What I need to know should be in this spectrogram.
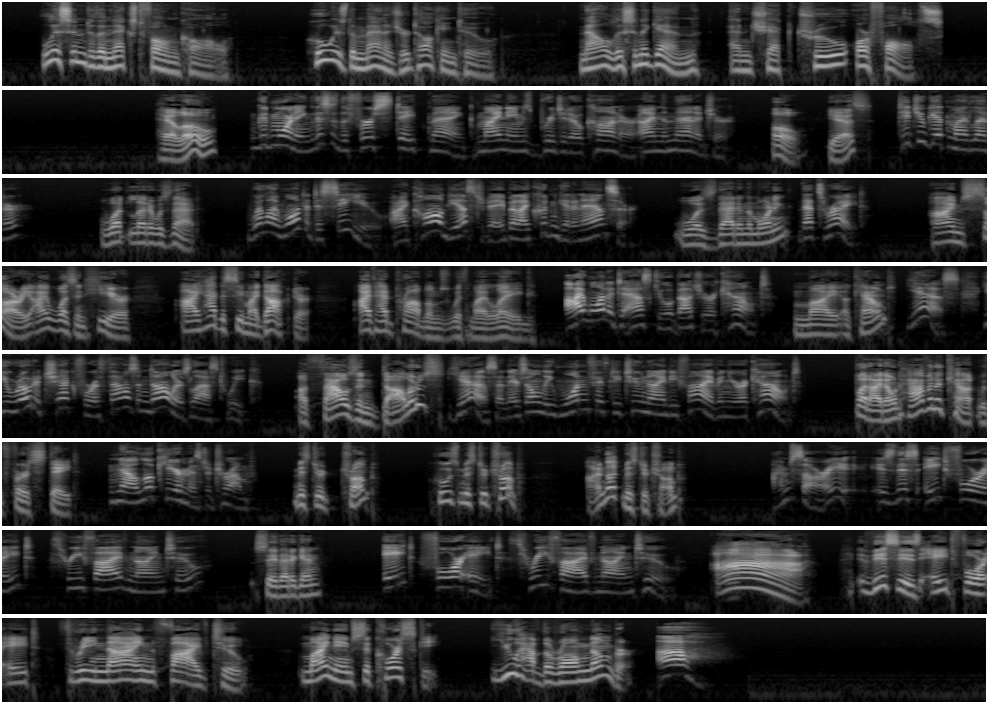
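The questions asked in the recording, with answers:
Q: Who is the manager talking to?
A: A man called Sikorsky, not her customer Mr. Trump. She called the wrong number.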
